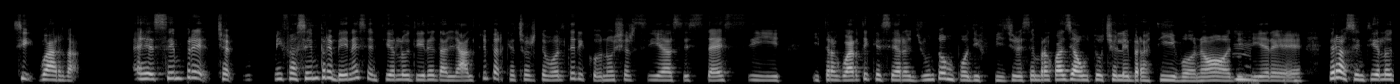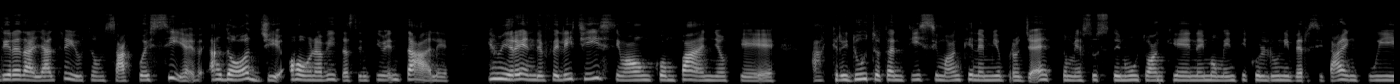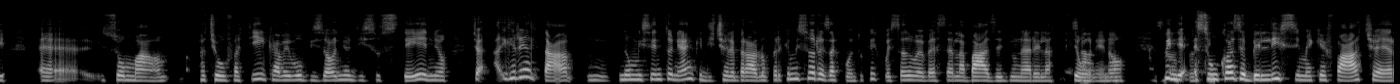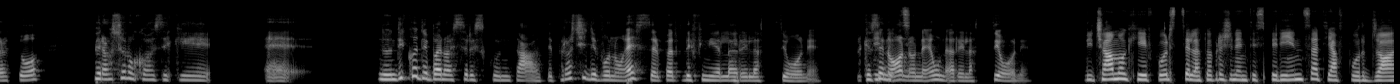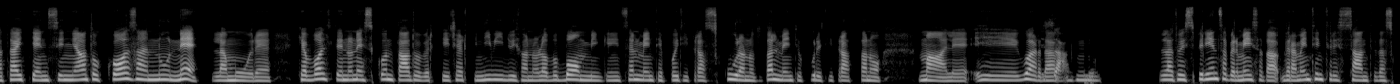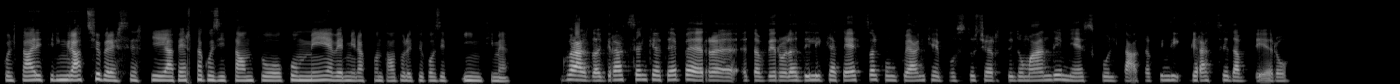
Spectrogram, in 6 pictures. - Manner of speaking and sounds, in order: "cioè" said as "ceh"; unintelligible speech; other background noise; "Cioè" said as "ceh"; in English: "love bombing"; tapping
- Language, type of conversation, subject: Italian, podcast, Ricominciare da capo: quando ti è successo e com’è andata?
